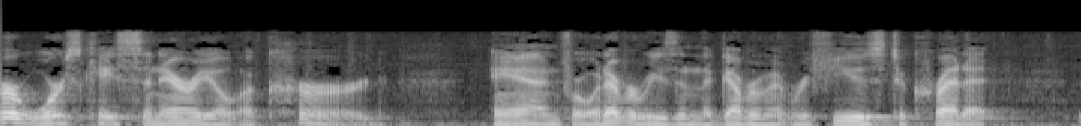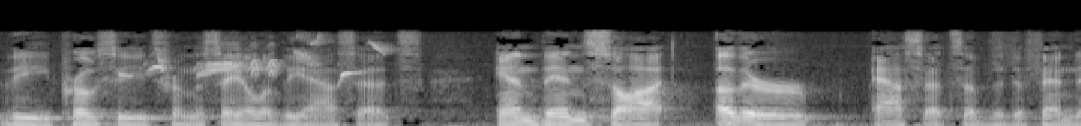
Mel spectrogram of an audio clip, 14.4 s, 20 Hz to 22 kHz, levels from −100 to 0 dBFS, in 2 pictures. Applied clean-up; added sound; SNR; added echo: none; Bird; 6 dB; none.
